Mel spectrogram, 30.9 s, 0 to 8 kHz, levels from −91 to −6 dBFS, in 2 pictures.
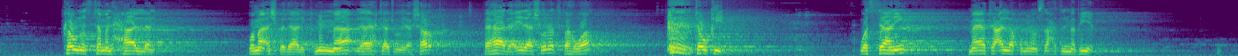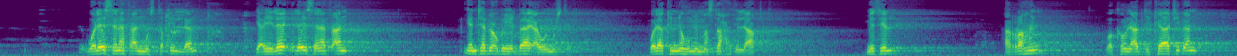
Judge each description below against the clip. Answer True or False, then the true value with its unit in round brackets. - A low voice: False (150 Hz)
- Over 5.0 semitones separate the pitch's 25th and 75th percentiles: False (3.2 semitones)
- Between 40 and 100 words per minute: True (80 wpm)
